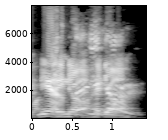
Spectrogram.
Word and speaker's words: Nya: Imagine an adorable anime cat is saying it. All right? Hey, Nya.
